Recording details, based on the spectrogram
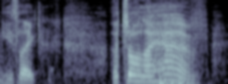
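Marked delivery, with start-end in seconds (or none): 1.1-2.0 high-pitched, pleading moan. Voicing a man being robbed in an alley, moaning. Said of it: "the guy kinda, like, moaning".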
